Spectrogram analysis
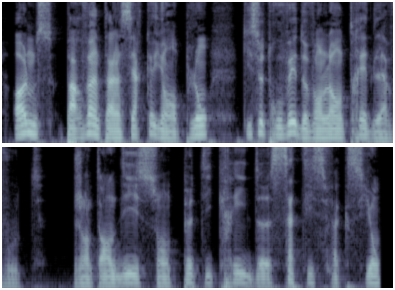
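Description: Low-voiced male story narrator. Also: dry recording, studio quality. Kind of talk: scripted narration of a detective story.

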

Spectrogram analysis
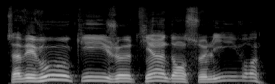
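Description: A self-assured detective, cool and ironic, played by a man who speaks with calm, methodical needling. His voice is smooth and resonant. He delivers in a radio drama manner. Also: a little high, takes it slowly, voice pushed up.

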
